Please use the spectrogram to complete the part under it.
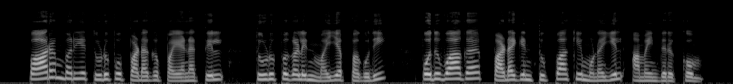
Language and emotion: Tamil, neutral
